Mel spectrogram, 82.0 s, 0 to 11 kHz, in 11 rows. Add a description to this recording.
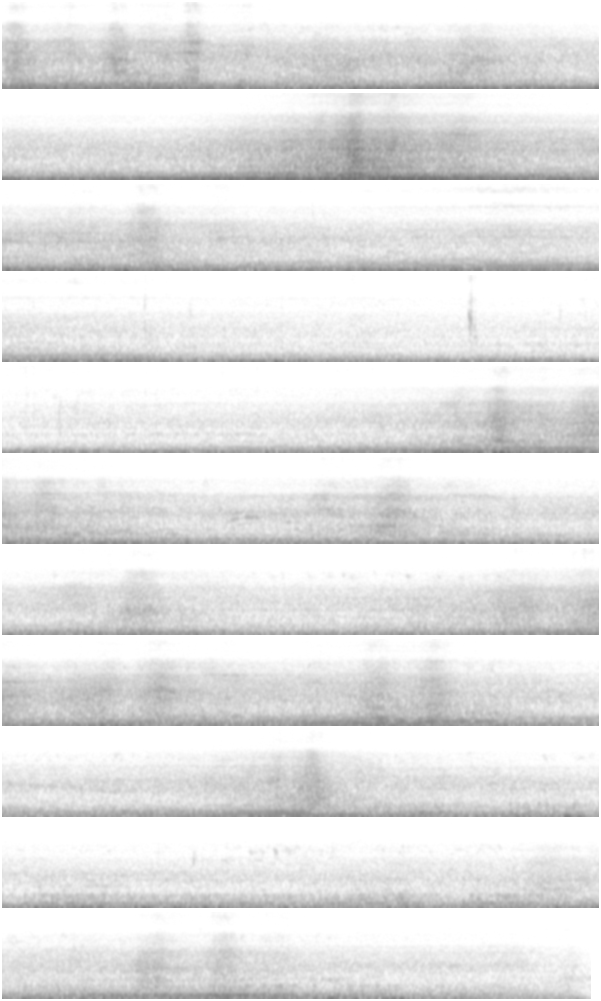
Sitting next to park, Traffic Sound, Distant school students are practicing traditional musical instruments, Binaural recordings, Sony PCM D100 + Soundman OKM II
